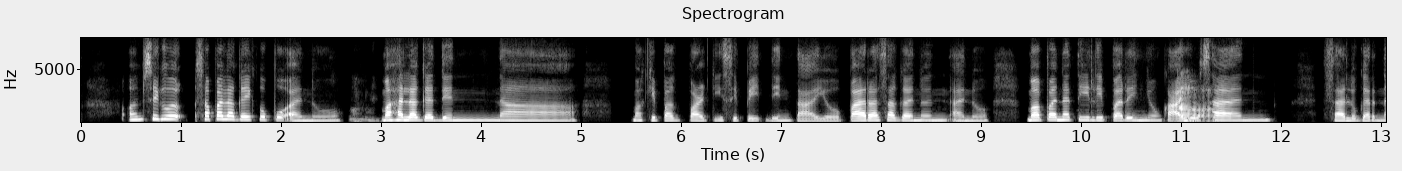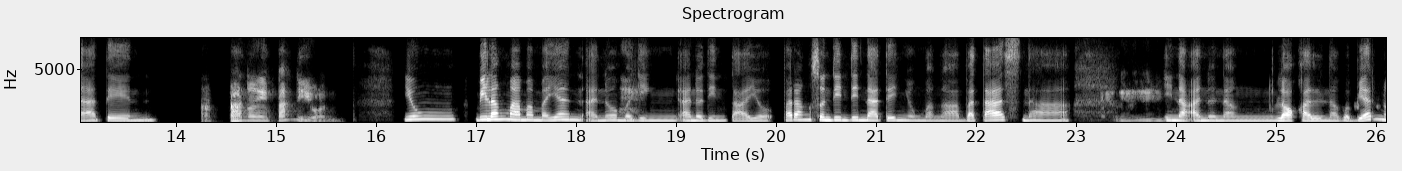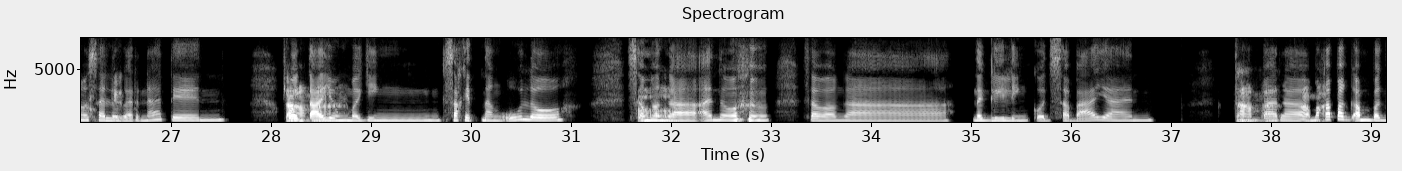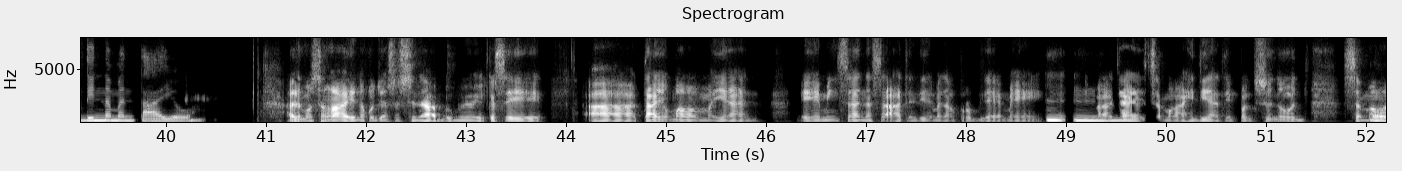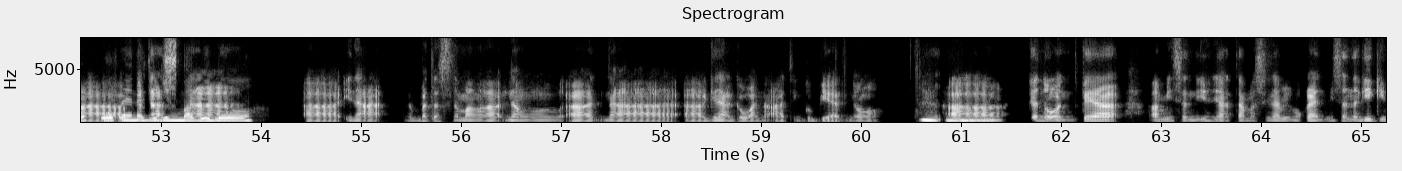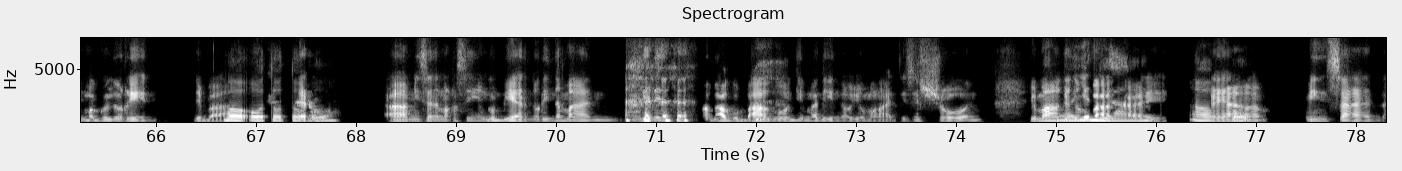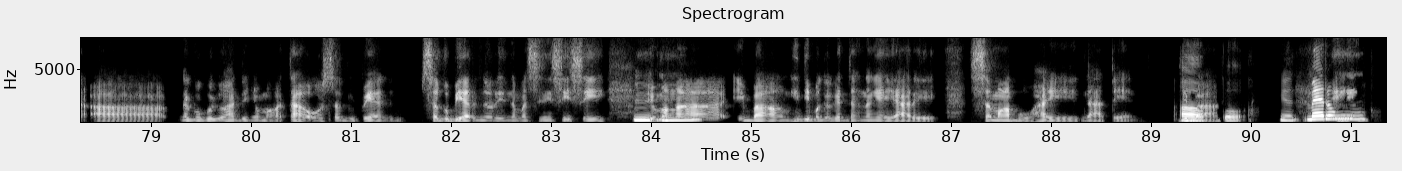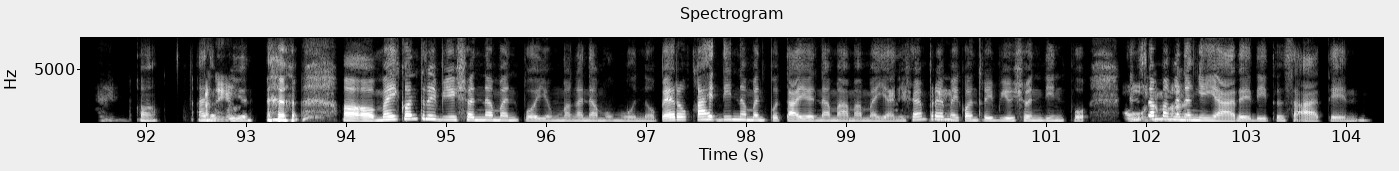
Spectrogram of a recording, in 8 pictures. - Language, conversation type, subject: Filipino, unstructured, Bakit mahalaga ang pakikilahok ng mamamayan sa pamahalaan?
- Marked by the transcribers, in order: other background noise; tapping; unintelligible speech; laughing while speaking: "sa mga ano"; chuckle; chuckle; chuckle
